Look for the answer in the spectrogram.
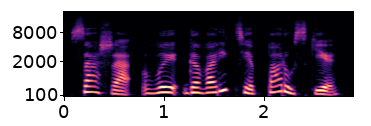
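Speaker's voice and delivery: usual speaking voice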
